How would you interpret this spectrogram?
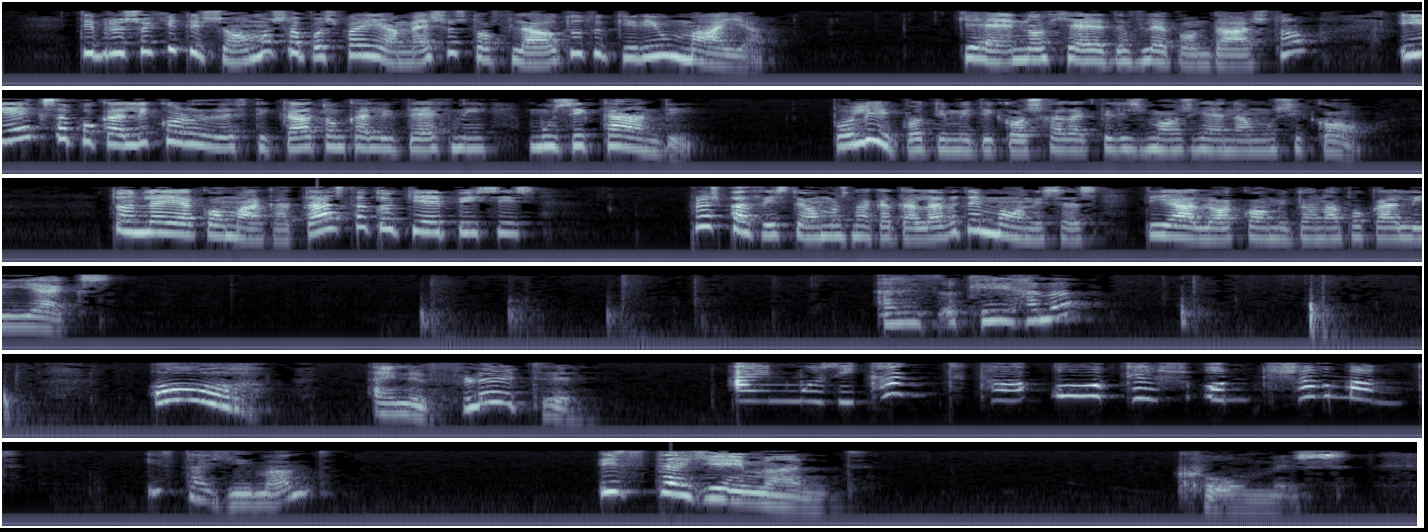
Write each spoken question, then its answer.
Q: Προσπαθήστε όμως να καταλάβετε μόνοι σας τι άλλο ακόμη τον αποκαλεί η Εξ.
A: Η Εξ αποκαλεί ακόμη τον νεαρό μουσικό γοητευτικό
